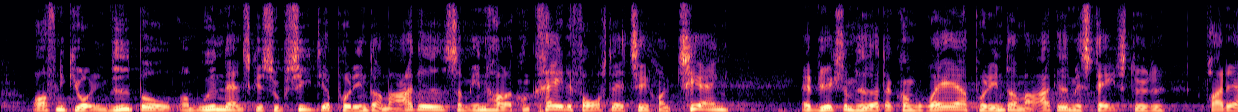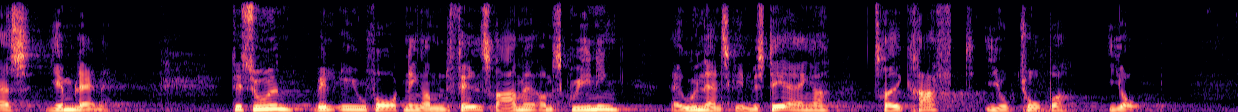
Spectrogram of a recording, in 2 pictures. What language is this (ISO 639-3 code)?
dan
